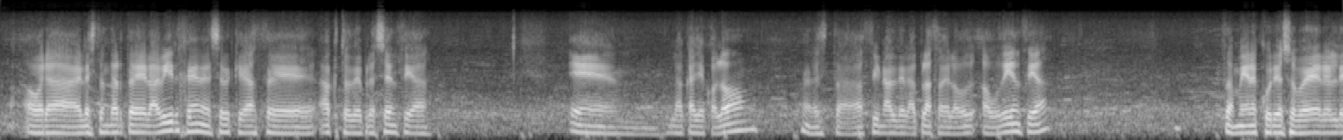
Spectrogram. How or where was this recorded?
outdoors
